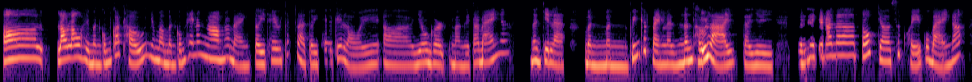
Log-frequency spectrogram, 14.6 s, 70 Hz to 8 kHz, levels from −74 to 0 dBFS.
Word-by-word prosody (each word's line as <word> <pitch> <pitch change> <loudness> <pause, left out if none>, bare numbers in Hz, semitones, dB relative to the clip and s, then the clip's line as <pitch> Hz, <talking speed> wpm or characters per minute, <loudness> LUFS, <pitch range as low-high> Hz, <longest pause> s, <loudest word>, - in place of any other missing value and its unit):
Ơ, 240 - +5 0.4
l 265 - +2 0.2
lâu 250 +2 +7
lâu 285 +1 +3
thì 235 - +1
mình 200 -1 0
cũng 210 +3 -1
có 335 +6 -1
thử, 215 +4 0
nhưng 285 -4 -1
mà 240 - +1
mình 205 -1 -1
cũng 215 +3 -2
thấy 335 +6 -7
nó 355 +1 -6
ngon 270 -5 +2
á 285 - -5
bạn, 185 -7 -3
tùy 200 -1 +2
theo 240 +2 -3
chắc 355 - -19
là 225 - -1
tùy 195 0 -4
theo 225 -1 -10
cái 280 0 -3
loại, 185 -1 -5
ờ, 210 - -5 0.5
yoghurt 205 -3 0
mà 195 -3 -4
người 185 0 -5
ta 215 +4 -5
bán 230 +7 -1
á. 375 - -9 0.4
Nên 240 -1 +3
chỉ 235 +1 +2
là 195 -4 -2 0.3
mình 190 -3 +1
mình 185 -2 -1
khuyến 300 +4 0
khích 425 +2 -2
bạn 205 -3 0
là 195 0 -2
nên 205 +6 +3
thử 235 -3 +8
lại, 210 - +5
tại 190 -2 -3
vì 185 -1 0 0.4
mình 205 0 0
thấy 295 +1 +1
cái 310 - +1
đó 320 +1 +1
nó 330 0 0
tốt 345 +3 +3
cho 240 -3 +1
sức 350 +10 -8
khỏe 185 -3 -3
của 265 - -1
bạn 190 -4 -1
đó. 275 +8 -2
220 Hz, 245 wpm, -23 LUFS, 195-270 Hz, 0.5 s, thử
